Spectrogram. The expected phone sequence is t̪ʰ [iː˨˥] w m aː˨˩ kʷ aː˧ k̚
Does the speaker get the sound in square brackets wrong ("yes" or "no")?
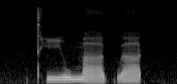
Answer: yes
